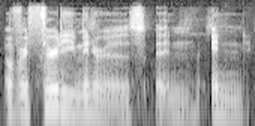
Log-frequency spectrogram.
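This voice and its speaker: A man casting a live video game match in a casual, rambling way, often laughing and getting excited. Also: medium pitch, normal speed. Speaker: game caster.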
